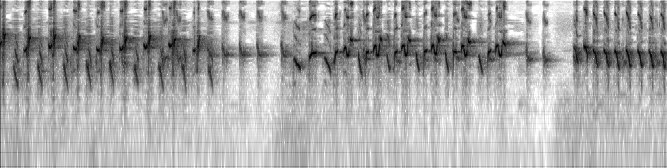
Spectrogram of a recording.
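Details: Sooty-headed bulbul (crucukan), an energetic bird recording meant as a lure for catching birds: rapid series of sharp downslurred chirps that give way to quicker warbled notes, a brief pause, then another fast run of repeated notes.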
